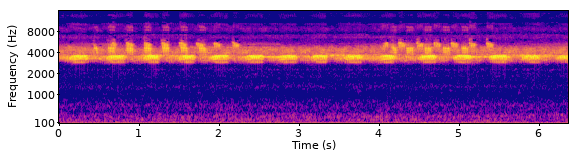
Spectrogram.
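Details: Crickets with other insects forming an autumn orchestra, their sound a sustained piercing trill with rhythmic pulsed chirps about twice a second, multiple singers overlapping steadily throughout.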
